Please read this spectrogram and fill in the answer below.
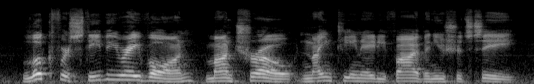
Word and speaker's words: Montreux: I can Montreux. slight French accent.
